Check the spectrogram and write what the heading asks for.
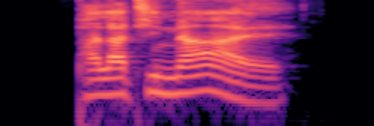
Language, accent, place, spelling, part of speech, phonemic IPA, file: German, Germany, Berlin, palatinal, adjective, /palatiˈnaːl/, De-palatinal.ogg
- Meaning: palatal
